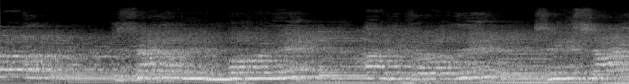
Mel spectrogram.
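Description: Live band playing a song with singing over a steady bass, recorded from among the audience.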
